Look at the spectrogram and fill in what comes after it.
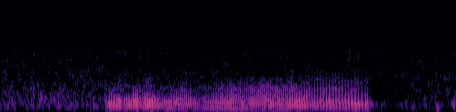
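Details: A sleeping French Bulldog, with someone trying to wake him, gives a single low, droning snore lasting just over a second.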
